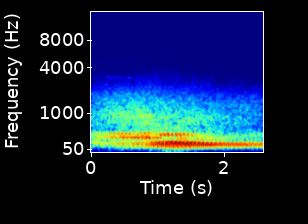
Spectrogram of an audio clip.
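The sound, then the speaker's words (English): A steady low rumble of city car traffic passing through a neon-lit square like Times Square on a crisp fall evening, engines droning and swelling slightly in the middle before easing, with no voices, just a continuous mechanical hum. “He stands in the glaring neon of a crisp fall evening as rivers of horseless metallic wagons trundle by.”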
